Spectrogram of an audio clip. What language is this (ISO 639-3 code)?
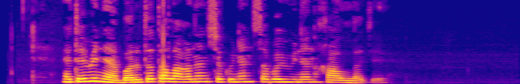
sah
